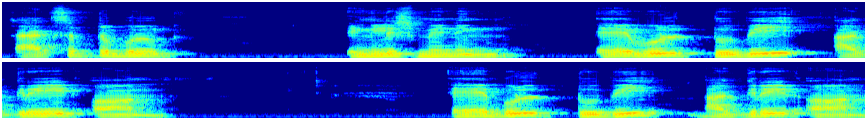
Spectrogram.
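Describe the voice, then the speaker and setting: Reading out English words one at a time, a Telugu-accented teacher slowly spells each letter by letter and then gives the meanings. His voice is mid-range and steady.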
